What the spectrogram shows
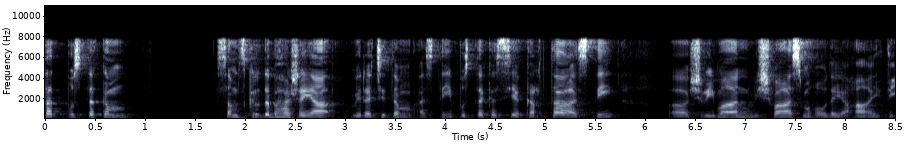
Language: Sanskrit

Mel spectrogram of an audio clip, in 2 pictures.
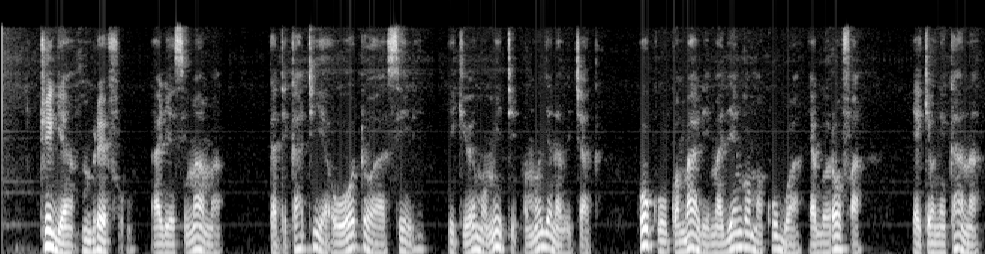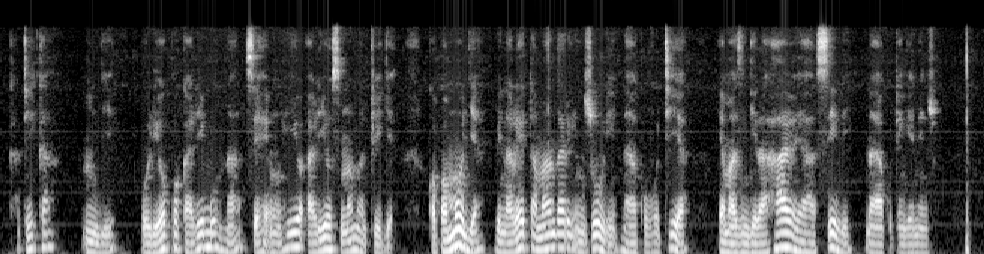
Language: Swahili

